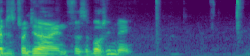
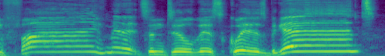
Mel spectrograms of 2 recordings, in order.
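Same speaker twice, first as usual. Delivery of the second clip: slow, high, booming countdown call; drawn-out announcer call; 11 semitones higher, much slower than usual. Pretend. Host announcing quiz start, slow booming call. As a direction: stretch it out like a ring announcer. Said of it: "countdown call in put-on voice".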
